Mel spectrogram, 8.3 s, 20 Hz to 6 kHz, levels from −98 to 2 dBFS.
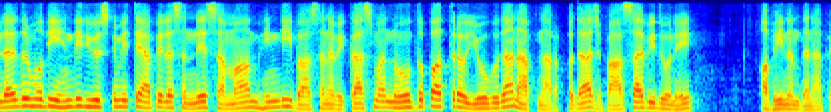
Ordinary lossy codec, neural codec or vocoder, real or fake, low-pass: AAC, 48 kbps; codec, 16 kHz, 0.3 kbps, FocalCodec; fake; 5.4 kHz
